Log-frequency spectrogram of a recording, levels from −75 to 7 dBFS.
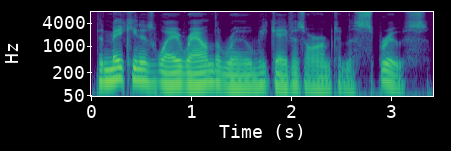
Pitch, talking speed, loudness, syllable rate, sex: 95 Hz, 245 wpm, -19 LUFS, 4.9 syllables/s, male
